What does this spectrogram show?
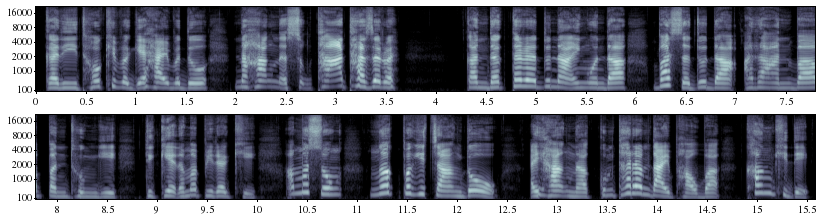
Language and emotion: Manipuri, surprised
